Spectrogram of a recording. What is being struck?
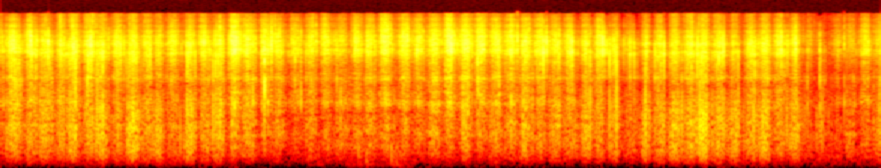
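Wooden maraca with loose filling.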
